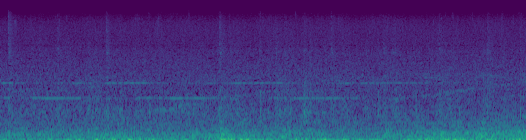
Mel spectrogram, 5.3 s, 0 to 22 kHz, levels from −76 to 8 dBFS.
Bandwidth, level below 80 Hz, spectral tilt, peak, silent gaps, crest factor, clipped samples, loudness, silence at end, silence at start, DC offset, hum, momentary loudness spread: 16 kHz; -34 dBFS; -5.5 dB/octave; -14 dBFS; none; 16 dB; under 0.1%; -34 LUFS; 0 s; 0 s; under 0.1%; none; 4 LU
